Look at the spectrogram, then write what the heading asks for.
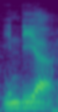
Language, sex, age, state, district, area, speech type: Bodo, male, 30-45, Assam, Kokrajhar, rural, spontaneous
